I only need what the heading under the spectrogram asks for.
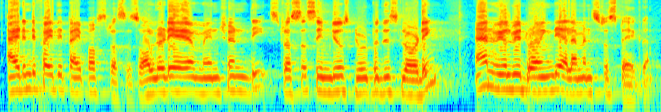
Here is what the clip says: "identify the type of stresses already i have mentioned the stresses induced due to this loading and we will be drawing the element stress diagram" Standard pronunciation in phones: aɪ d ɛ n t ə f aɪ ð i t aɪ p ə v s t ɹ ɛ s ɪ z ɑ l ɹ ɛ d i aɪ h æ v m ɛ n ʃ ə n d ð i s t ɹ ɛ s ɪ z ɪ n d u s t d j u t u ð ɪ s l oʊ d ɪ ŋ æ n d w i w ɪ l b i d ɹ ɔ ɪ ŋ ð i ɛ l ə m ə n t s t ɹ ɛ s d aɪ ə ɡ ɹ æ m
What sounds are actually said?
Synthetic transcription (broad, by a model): aɪ d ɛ n t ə f aɪ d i t aɪ p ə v s t ɹ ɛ s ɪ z ɑ l ɹ ɛ d i aɪ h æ v m ɛ n ʃ ə n d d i s t ɹ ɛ s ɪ s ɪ n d u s d j u t u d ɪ s l oʊ d ɪ ŋ æ n d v i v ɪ l b i d ɹ ɔ ɪ ŋ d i ɛ l ə m ə n t s t ɹ ɛ s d aɪ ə ɡ ɹ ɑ m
